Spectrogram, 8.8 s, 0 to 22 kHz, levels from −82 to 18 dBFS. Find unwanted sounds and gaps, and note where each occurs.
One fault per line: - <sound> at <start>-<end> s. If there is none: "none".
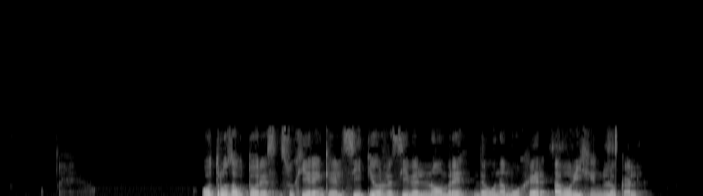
none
